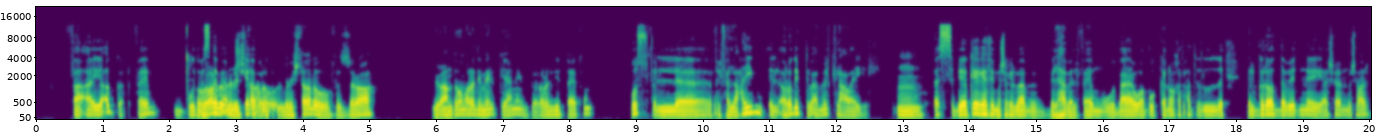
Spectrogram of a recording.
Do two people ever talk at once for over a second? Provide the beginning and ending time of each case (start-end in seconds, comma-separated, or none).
2.4-3.6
